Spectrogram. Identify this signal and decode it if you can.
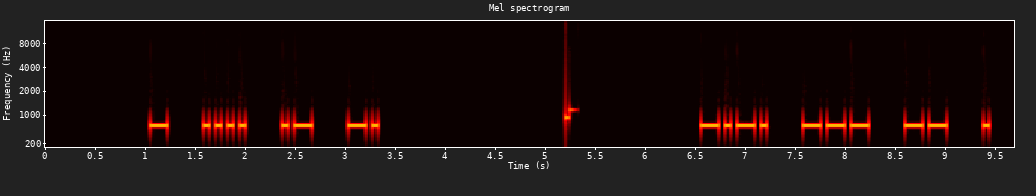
Morse code, heard as a keyed tone, about 20 wpm, spaced as for 15 wpm, 700 Hz. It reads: THAN COME
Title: 2x Character Spacing - Top 100 Words - 20wpm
